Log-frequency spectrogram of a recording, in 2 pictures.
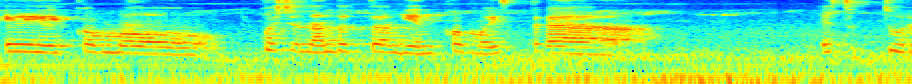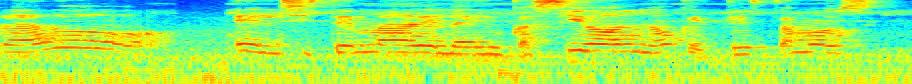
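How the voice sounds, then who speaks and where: A woman from Guadeloupe, a guest artist speaking slowly and reflectively on live radio. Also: mid-range voice, fairly even intonation. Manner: slow, reflective, hesitant. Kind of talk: live radio conversation over a remote call. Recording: echoey remote line with noise.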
